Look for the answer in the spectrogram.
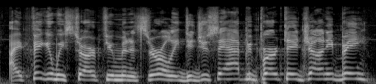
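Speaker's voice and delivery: ordinary talk, nothing marked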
